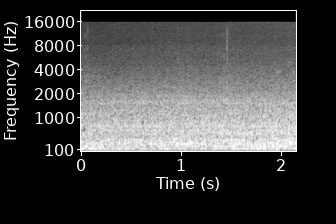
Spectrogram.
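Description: Steady low background hum with no other events.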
